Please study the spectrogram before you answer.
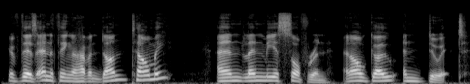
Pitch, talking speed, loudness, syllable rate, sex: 160 Hz, 245 wpm, -18 LUFS, 6.2 syllables/s, male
